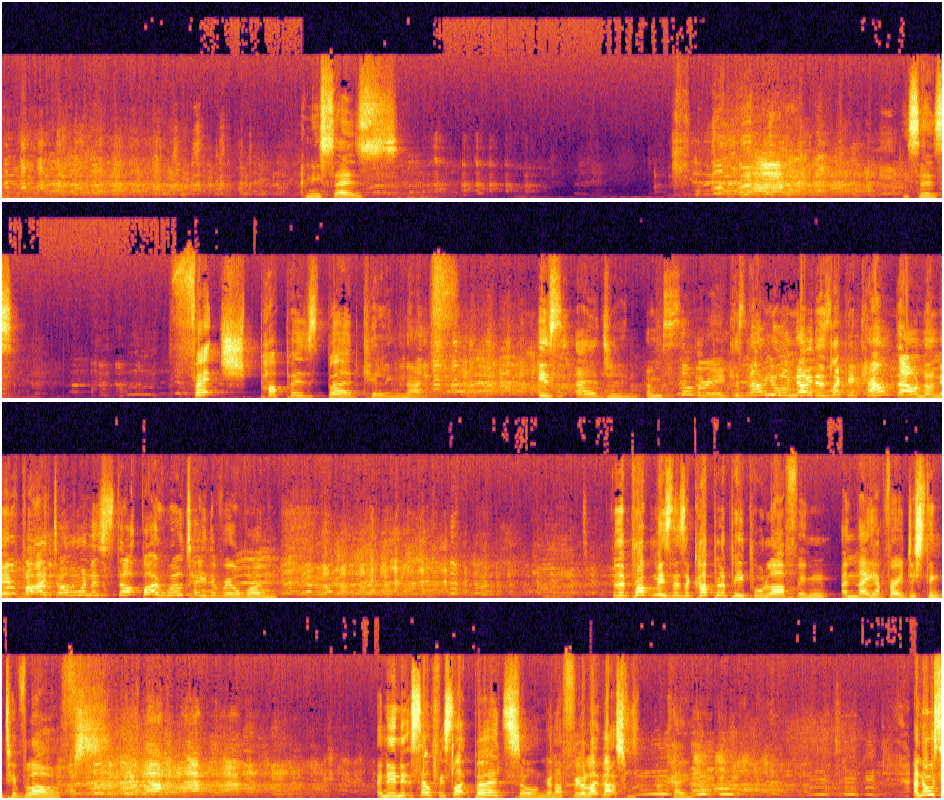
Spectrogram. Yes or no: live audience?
yes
